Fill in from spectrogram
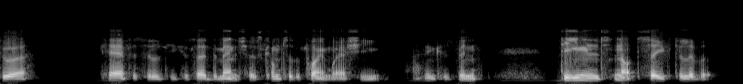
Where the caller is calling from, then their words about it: England, United Kingdom; I'm calling you from England.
